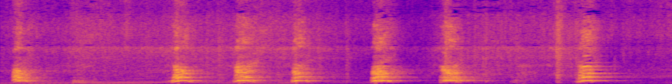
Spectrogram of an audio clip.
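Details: Loud, evenly spaced woofs from golden retrievers facing off with a remote-controlled car. About seven barks roughly half a second apart, with a faint mechanical hum underneath.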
